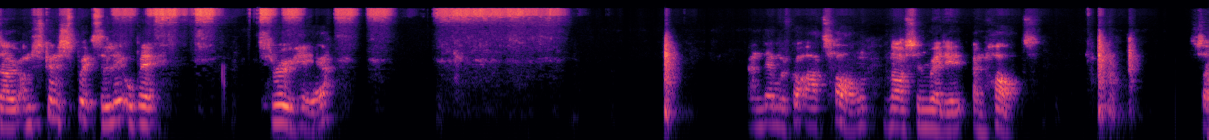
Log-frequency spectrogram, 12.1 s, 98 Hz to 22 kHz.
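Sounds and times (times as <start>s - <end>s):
aerosol spray hissing: 1.0s - 5.8s.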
